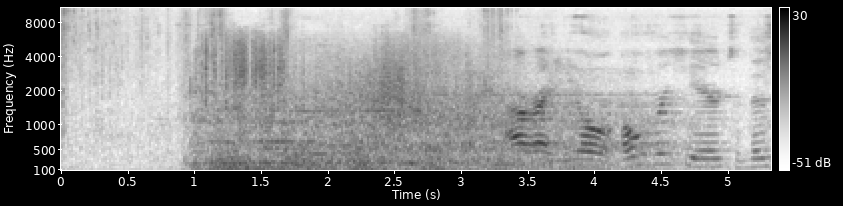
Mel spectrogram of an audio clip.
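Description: A soft whooshing rush swells as a figure passes through a wall of fog.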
